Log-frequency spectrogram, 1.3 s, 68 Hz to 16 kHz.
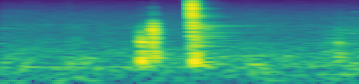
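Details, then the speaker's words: Riding mower that won't start despite spark and fuel, key turned on without cranking: carburetor fuel shutoff solenoid gives two crisp clicks half a second apart as 12 volts pulls its plunger in, working as it should. "just a cylinder it's been you know 12 volts is being supplied here and it's pulling down a plunger inside"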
